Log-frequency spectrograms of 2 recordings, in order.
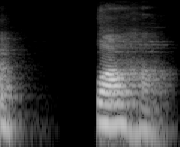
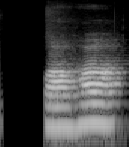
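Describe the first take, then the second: First: स्वाहा stretched slowly, each syllable spelled out; drawn-out svaha. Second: स्वाहा called out like at a home fire ritual; ritual offering call. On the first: Teacher slowly sounding out स्वाहा for students. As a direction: slowly draw out स्वाहा for the class. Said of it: "ये वही स्वाहा शब्द है". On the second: Teacher showing how families intone स्वाहा at yajna. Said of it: "स्वाहा ऐसे बोलते हैं". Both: Shown as a demonstration.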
